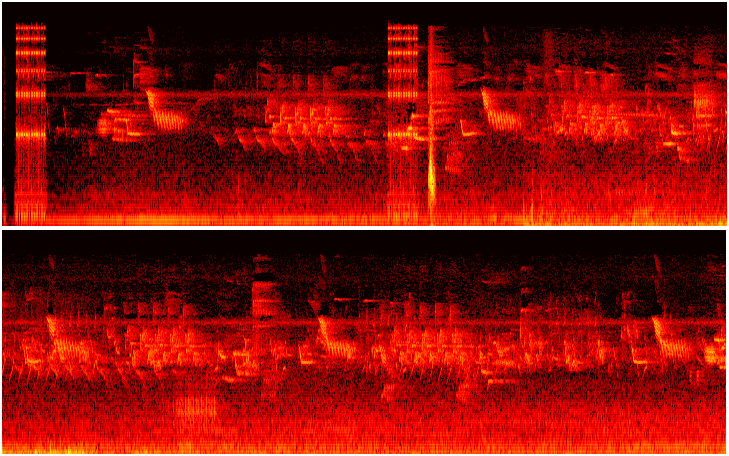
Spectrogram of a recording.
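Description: Birds singing and chirping over a faint outdoor background, the same calls coming round about every six seconds. A short, sharp sound about eight and a half seconds in is the loudest moment, with a brief burst just before it and another near the start.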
